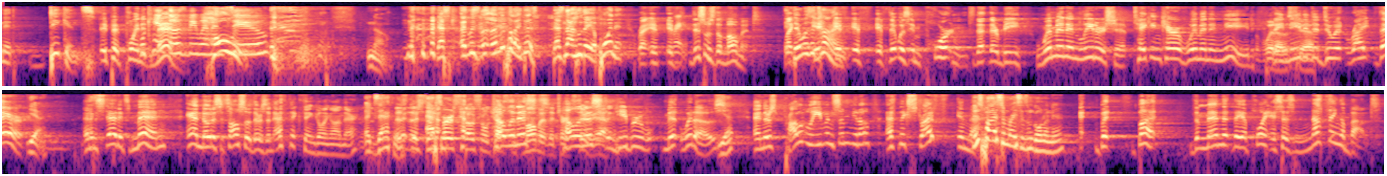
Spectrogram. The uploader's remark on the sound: CrossPolitic and Sheologians Live at ReformCon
